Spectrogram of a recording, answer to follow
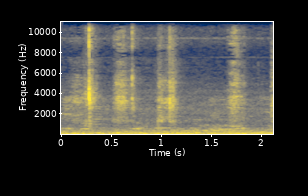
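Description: Faint scratchy strokes of a felt-tip marker on paper, about six short strokes in two seconds, as the marker scribbles back and forth.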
